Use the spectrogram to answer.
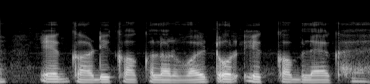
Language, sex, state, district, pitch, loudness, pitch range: Hindi, male, Uttar Pradesh, Shamli, 110 Hz, -17 LUFS, 105-125 Hz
